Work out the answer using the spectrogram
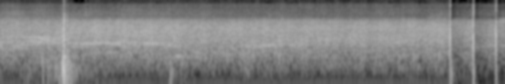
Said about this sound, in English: I'll just clap my hands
